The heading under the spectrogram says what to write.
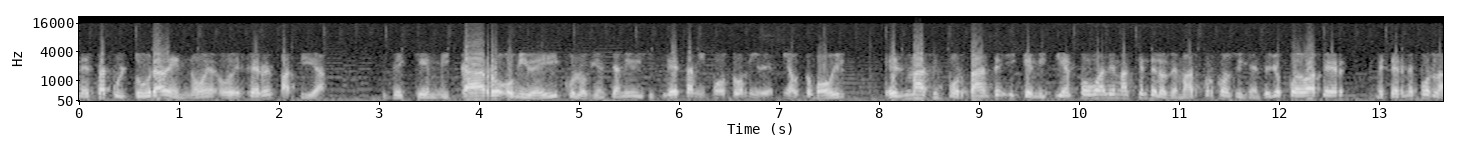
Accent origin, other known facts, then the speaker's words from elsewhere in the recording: Colombia; Así somos los colombianos, posiblemente.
